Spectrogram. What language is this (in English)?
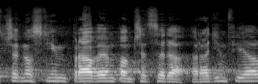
Czech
